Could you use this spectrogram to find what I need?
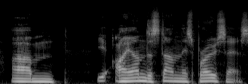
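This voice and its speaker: A man with an English Midlands accent speaks at a fairly high pitch and a moderate pace. The recording is very clean, with a silent background. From English Midlands (Birmingham area). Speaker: graphic novelist and writer. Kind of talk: interview.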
